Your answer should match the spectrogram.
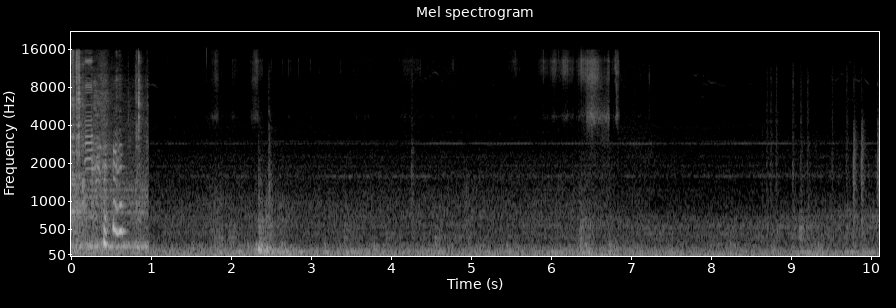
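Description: Low steady rumble of a moving train heard from inside the carriage, with a faint thin tone over it and a few soft knocks, one about two seconds in. A short laugh and clatter fill the first second.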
